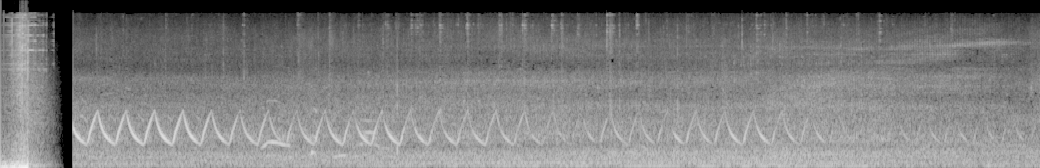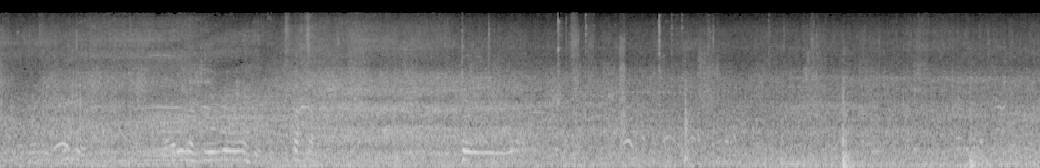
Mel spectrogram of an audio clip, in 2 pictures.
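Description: A short, loud intro burst, then a vehicle siren on a fast yelp, wailing up and down about three times a second and fading away over the first ten seconds as a motorcade vehicle drives past. After that, a steady mix of road and crowd noise with scattered faint voices.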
